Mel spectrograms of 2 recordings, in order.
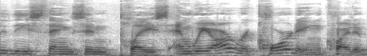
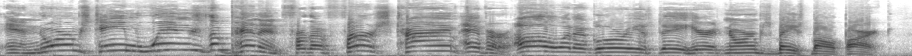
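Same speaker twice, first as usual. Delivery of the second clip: high, excited play-by-play call; baseball announcer voice; 8 semitones higher than usual. Pretend. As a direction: call the game like a ballpark announcer. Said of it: "your best baseball announcer voice".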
